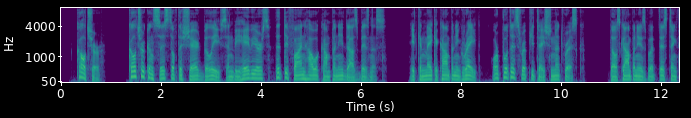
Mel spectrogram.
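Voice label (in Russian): английский, Иностранные дикторы; diktor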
